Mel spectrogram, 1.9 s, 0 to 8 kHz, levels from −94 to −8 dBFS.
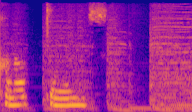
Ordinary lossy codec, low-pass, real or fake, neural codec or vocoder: MP3, 48 kbps; 7.2 kHz; real; none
